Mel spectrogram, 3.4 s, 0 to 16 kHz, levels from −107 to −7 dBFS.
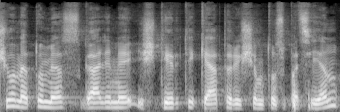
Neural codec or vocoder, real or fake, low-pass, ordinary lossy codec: codec, 44.1 kHz, 7.8 kbps, Pupu-Codec; fake; 14.4 kHz; MP3, 96 kbps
